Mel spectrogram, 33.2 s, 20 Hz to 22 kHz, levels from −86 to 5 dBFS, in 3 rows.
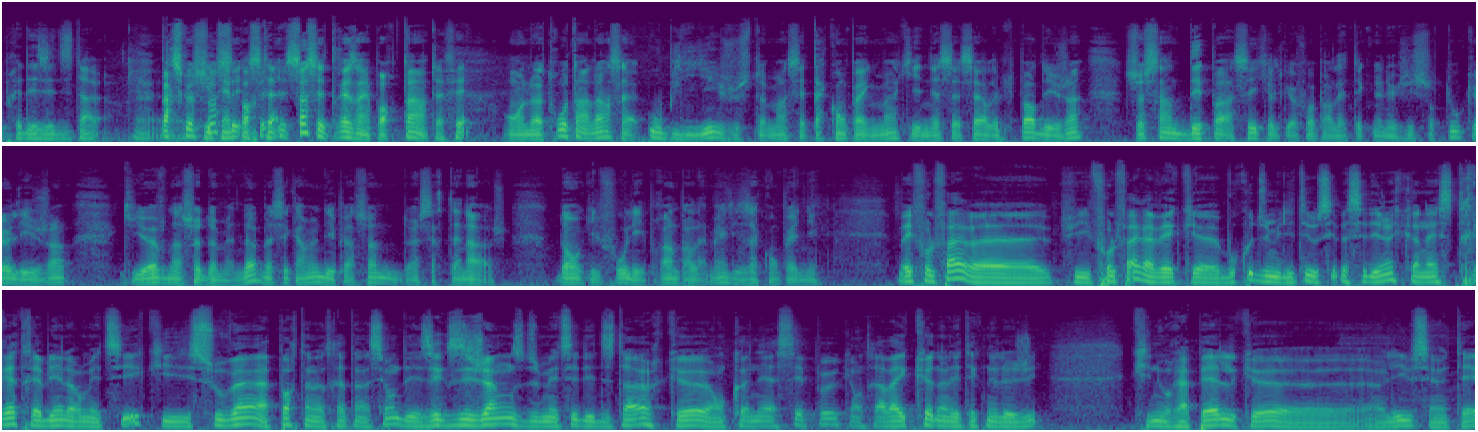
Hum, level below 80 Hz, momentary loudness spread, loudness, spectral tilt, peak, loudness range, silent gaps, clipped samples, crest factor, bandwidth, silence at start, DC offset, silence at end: none; -46 dBFS; 12 LU; -26 LUFS; -5 dB/octave; -4 dBFS; 7 LU; none; under 0.1%; 24 dB; 14.5 kHz; 0 s; under 0.1%; 0 s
